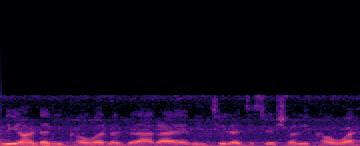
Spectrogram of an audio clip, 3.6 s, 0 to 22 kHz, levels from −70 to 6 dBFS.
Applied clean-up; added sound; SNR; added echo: none; Thunder; 14 dB; none.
